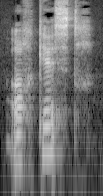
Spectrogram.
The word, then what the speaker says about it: orchestre: Mais attention, dans certains mots, CH se prononce K. Archaïque, archéologie, bac, cholestérol. Christ, orchestre, psychologie, technique.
